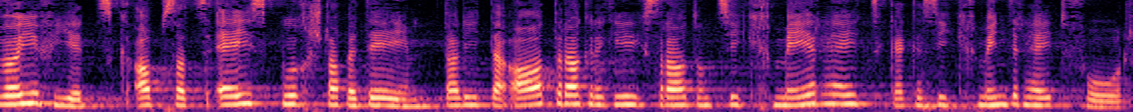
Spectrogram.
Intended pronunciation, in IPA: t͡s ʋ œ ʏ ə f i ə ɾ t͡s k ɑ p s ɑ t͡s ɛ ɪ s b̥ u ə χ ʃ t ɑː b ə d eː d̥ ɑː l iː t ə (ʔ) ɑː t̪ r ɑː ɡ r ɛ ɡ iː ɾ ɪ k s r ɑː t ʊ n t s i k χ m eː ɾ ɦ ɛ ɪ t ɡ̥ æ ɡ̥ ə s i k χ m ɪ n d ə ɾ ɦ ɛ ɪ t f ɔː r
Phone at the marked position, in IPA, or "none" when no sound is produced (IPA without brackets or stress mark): ʔ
